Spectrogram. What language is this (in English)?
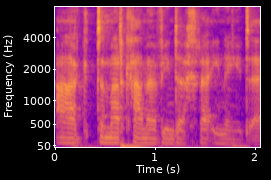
Welsh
